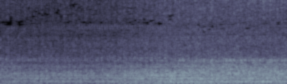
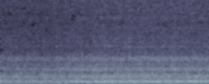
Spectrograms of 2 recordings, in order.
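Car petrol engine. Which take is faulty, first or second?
first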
